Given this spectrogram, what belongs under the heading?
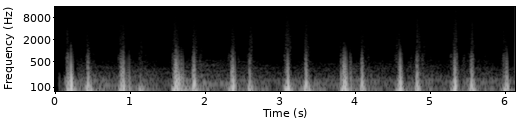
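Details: Heartbeat of a medically fit person, recorded with a precision contact microphone for ASMR: a steady lub-dub at about 80 beats a minute, clear paired thumps with no extra sounds; normal heart rhythm.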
